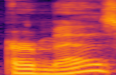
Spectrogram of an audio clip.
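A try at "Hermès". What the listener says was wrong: Hermes. It's a silent H. No, it's Hermes.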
